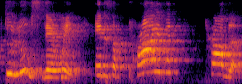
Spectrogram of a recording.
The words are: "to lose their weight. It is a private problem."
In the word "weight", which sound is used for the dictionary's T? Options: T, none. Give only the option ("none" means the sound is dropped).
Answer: none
